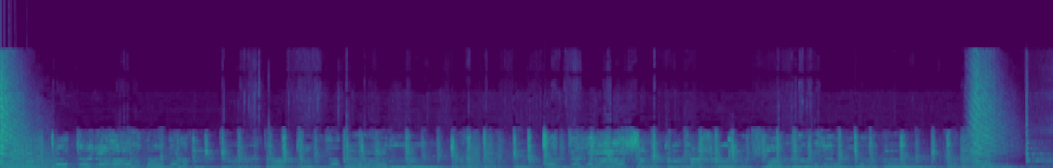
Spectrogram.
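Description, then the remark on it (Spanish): A loud, busy salsa track by a Puerto Rican salsa singer plays throughout, with driving percussion hits and full brass-and-rhythm-section instrumentation filling the sound, continuous, with no talking over it. “Está duro. Es salsa.”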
